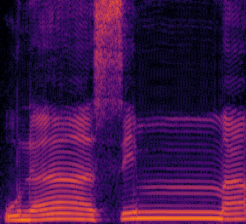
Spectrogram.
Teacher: মিমের উপর তাসদিদ, লম্বা গুন্না।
